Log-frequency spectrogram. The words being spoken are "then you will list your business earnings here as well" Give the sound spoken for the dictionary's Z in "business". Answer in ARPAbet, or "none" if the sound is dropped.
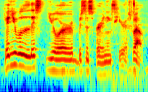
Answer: S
